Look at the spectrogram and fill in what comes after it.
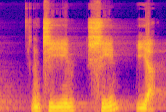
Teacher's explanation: জিহ্বার মধ্যখান তার বরাবর উপরের তালুর সঙ্গে লাগাইয়া 3টি হরফ উচ্চারিত হয় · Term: 6 নম্বর মাখরাজ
